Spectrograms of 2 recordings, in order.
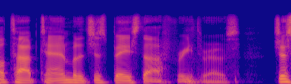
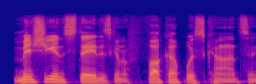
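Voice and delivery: ordinary delivery

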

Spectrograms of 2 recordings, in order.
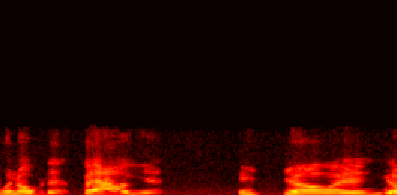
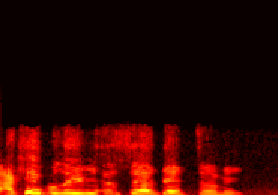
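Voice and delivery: mad, stung angry outburst, raised and high; 5 semitones higher, 6 dB louder than usual. Retelling Bob's reply to criticism of his work: imitating Bob angry. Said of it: "Bob got all mad at me".

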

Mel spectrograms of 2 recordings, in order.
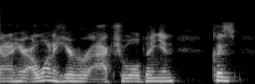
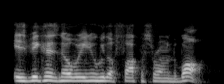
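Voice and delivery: normal talking voice

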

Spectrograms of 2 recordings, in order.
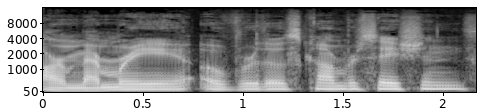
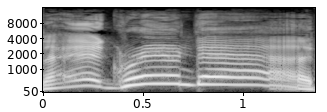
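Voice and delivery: mock very high, swooping, sing-song holler; 5 dB louder than usual. Retelling a character greeting his grandfather: imitating a yell. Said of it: "Mark sees him and yells".

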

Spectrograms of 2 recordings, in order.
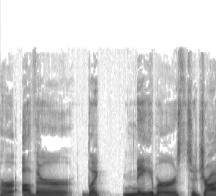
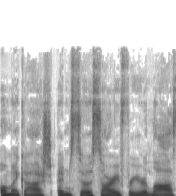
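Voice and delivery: put-on soft, hushed, gentle voice; 3 semitones lower than usual. Retelling how callers offered condolences after a loss, imitating a hushed, gentle tone. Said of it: "talking to you in the most like hushed gentle tone".

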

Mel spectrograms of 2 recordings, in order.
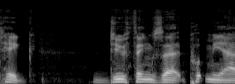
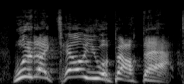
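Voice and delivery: shrill, sudden, furious yell, very high. Describing how a man who scared the speaker as a child would yell: imitating an angry yell. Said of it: "He could just turn like that".

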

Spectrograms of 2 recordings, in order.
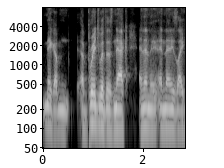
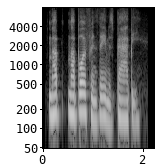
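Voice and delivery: bad put-on Southern drawl, much higher pitch; 8 semitones higher than usual. Podcast hosts discuss X-Men voices; one tries it in an Anna Paquin Southern drawl. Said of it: "why are they making her do a southern draw?".

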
